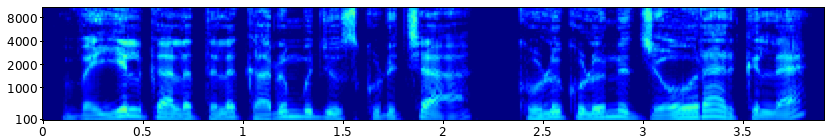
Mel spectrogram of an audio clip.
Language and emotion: Tamil, happy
